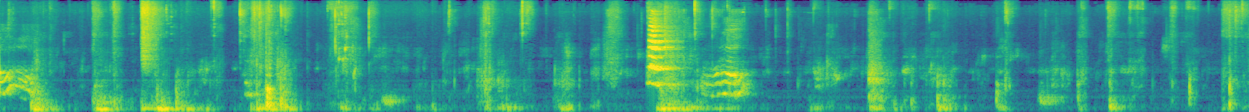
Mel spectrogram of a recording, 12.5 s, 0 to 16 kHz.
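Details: Puppies 22 days old drinking milk from a bottle; short soft whimpers and squeaks, one brighter wavering whine near the middle, amid sucking and handling noises.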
